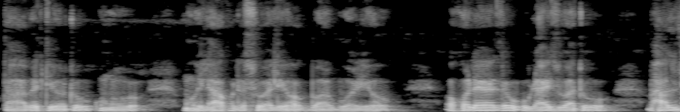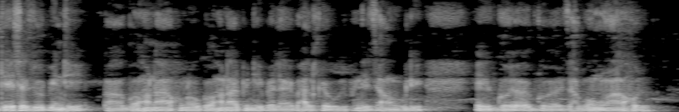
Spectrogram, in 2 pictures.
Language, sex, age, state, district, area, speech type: Assamese, male, 30-45, Assam, Nagaon, rural, spontaneous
